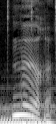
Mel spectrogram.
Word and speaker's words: Möhre: Aber wenn du mal genau zuhörst, merkst du, dass sie doch ziemlich unterschiedlich ausgesprochen werden. Hör mal. Moor, Möhre.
